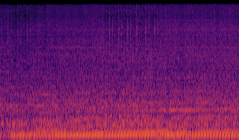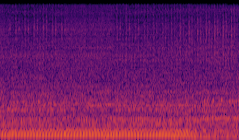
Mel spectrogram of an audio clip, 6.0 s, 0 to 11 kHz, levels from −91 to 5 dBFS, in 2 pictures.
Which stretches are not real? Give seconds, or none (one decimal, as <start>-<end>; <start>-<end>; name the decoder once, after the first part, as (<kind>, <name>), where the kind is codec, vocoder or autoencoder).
0.4-1.3 (autoencoder, DAC-VAE); 2.0-3.1; 3.8-4.4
